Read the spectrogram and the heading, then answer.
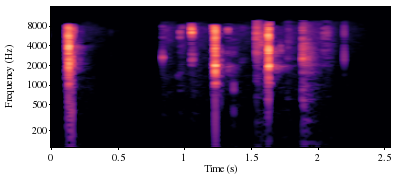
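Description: Hummingbird clacking: a quick, irregular run of about six or seven sharp, bright clacks and clicks with short gaps between them. The clacks are moderately loud and stand alone with no talking.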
